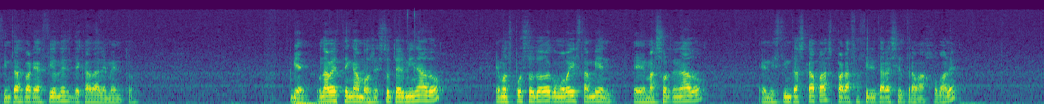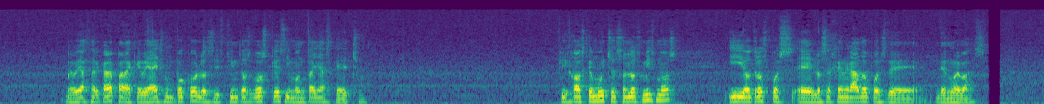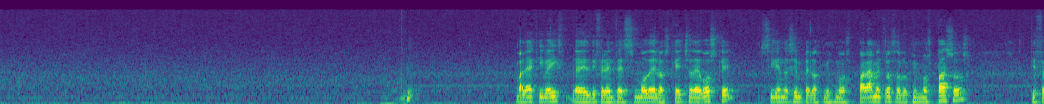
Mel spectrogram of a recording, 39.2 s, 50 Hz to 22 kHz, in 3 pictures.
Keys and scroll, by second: 13.8 z, 17.2 space.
